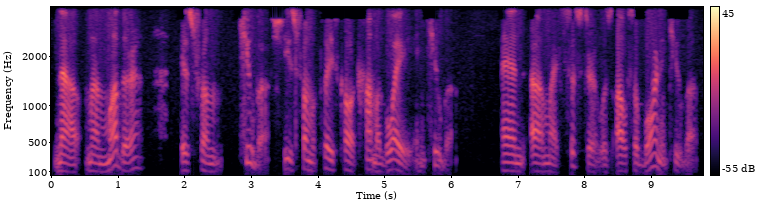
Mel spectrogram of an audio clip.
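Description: A man's voice: lowish voice, lively intonation, unhurried, husky, no echo. A man in his seventies from Jamaica, a singer, telling anecdotes as a guest in a radio interview. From Jamaica, later the United States. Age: 70s. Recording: phone-like, thin radio call.

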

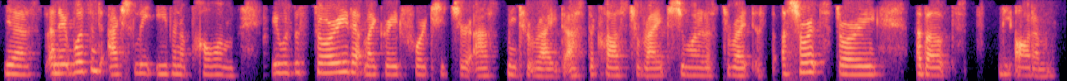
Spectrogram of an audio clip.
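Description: A woman's voice: fairly low pitch, fairly even intonation, normal speed. A middle-aged woman, a poet whose first language is Sicilian, answering interview questions in a reflective way and often restarting as she searches for words. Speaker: poet guest. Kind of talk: interview conversation. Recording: tinny phone line.

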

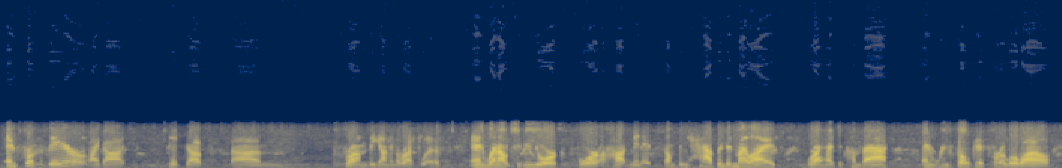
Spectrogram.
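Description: A woman's voice: medium pitch, normal speed, slight background noise. Talkative tv lady guest, restarts a lot, thin phone-line audio. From Minnesota. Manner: chatty and animated, frequent restarts. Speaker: guest, TV and news personality. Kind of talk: casual interview answers.

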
